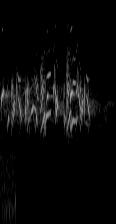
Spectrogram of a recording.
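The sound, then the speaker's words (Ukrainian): A goldfinch sings a rapid, high-pitched twittering trill of bright chirps that runs for just over a second, alone, then fades out. “а я у лісі один з перших співаків – Щиглик. І Щиглик дзвінко вивів.”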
